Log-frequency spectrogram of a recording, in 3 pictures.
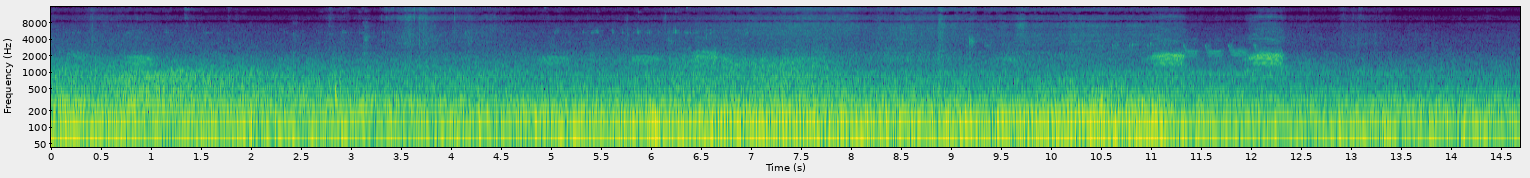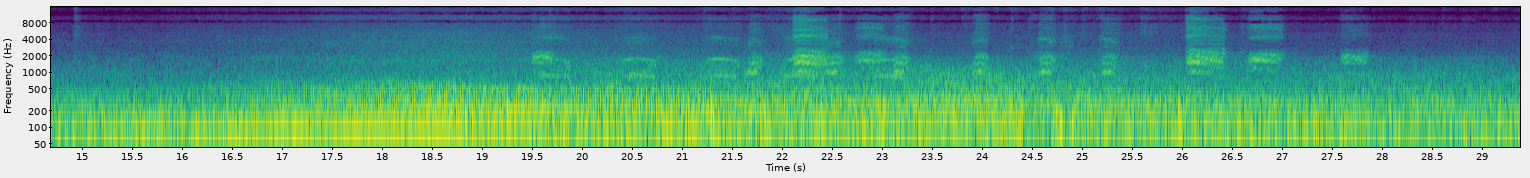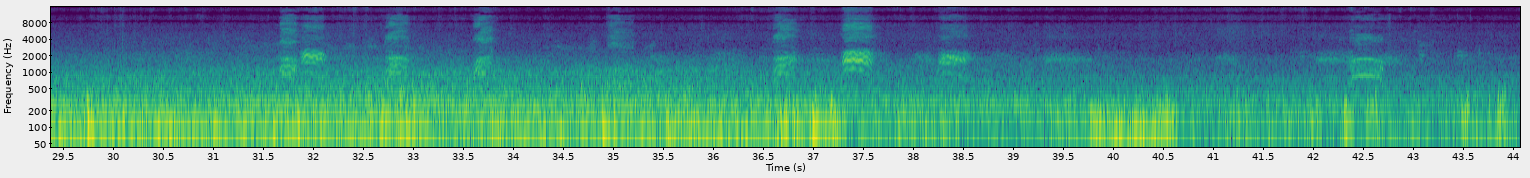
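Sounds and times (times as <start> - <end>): crows cawing: 0.2 - 1.1, 4.9 - 6.8, 11.0 - 12.4, 19.5 - 28.0, 31.7 - 33.0, 33.6 - 33.9, 36.6 - 39.8, 42.0 - 42.9.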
